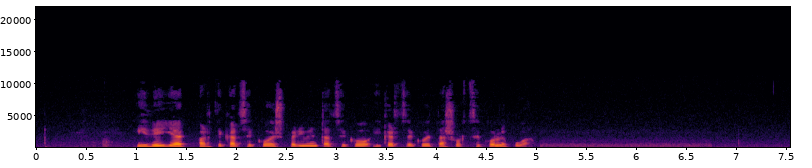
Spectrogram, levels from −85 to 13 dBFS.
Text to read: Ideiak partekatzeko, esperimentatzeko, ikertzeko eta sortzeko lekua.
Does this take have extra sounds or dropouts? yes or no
no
